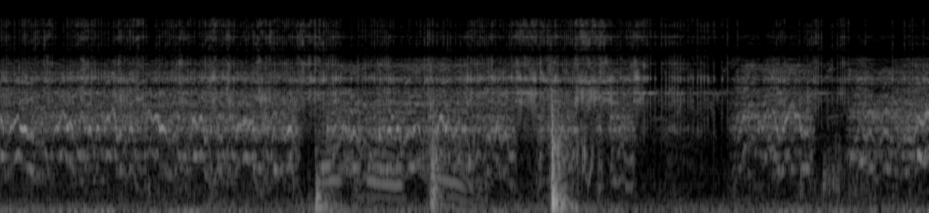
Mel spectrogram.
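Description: Birds chirping and calling, with a couple of short falling calls and a single sharp knock a little after four seconds in.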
